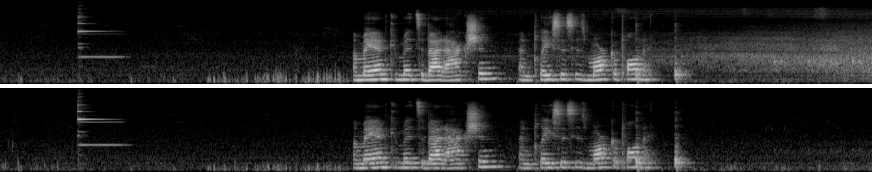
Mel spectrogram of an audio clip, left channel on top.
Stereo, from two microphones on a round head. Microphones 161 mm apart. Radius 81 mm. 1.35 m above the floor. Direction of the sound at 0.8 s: 35° right (ahead or behind).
